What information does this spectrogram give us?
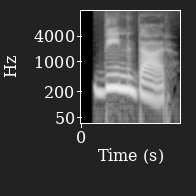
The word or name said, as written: दीनदार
